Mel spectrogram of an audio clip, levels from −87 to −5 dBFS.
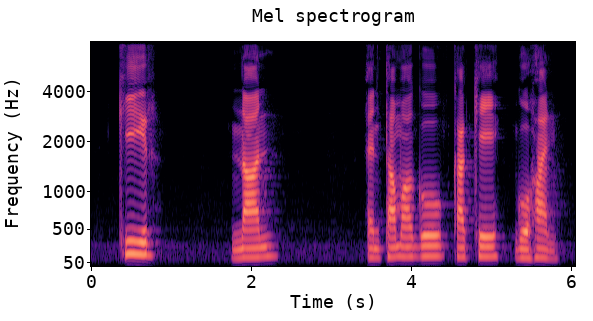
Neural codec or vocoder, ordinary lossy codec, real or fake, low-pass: none; none; real; none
